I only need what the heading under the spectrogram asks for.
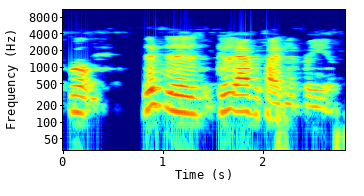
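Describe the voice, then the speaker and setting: A man's voice: on the high side, lively intonation, moderate pace. A man co-hosting a podcast, giggling and teasing in casual chat. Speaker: podcast co-host. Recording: dull lo-fi sound.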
